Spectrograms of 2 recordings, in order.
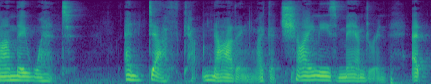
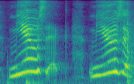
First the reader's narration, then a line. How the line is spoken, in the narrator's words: cried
